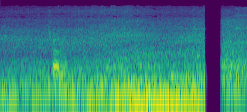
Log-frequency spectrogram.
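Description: A motor vehicle passing on the street: a low engine rumble with road noise, growing louder toward the end.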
